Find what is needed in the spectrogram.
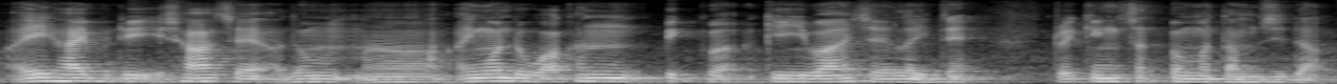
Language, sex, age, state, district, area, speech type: Manipuri, male, 30-45, Manipur, Chandel, rural, spontaneous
